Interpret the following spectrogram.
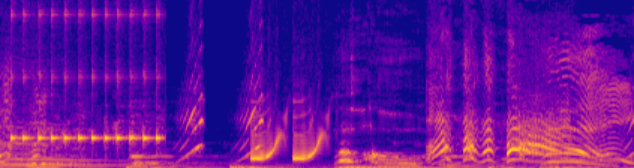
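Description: Comedy background music with cartoon sound effects: a fast pulsing high trill in the first second, then a run of springy boing glides bending up and down in pitch.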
